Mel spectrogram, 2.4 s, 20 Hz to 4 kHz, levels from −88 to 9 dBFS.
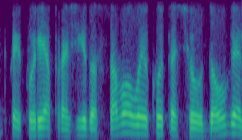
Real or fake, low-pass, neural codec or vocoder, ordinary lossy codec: real; 3.6 kHz; none; Opus, 16 kbps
